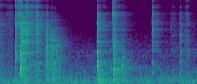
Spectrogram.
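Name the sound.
asparagus being spread over a plate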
